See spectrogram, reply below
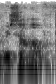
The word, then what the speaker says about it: resolve: Let's fix it properly and get a solution to resolve this problem. That is the word resolve. R-E-S-O-L-V-E. Resolve. Notice the word resolve. The S sounds like a Z, doesn't it?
